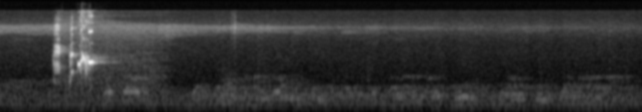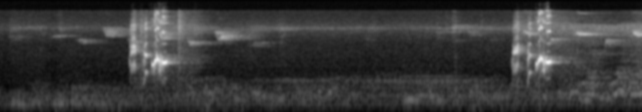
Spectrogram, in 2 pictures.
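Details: Sooty-headed bulbul song used as a lure to call rivals: three short, sharp, high chirpy bursts spaced several seconds apart, with near silence and a faint low murmur between them.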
